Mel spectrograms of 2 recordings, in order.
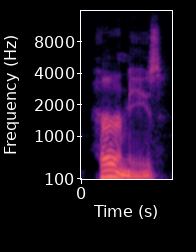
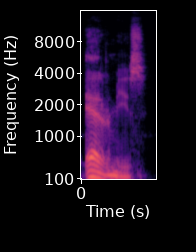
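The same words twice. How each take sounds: First: The word begins with an H sound. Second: The word begins without an H sound. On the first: "the Greeks don't call Hermes Hermes" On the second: "he would actually just leave it out"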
